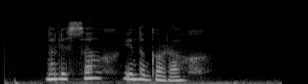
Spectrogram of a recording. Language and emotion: Russian, sad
